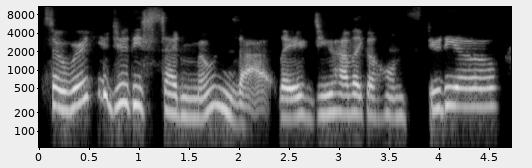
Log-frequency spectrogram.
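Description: A woman's voice: mid-range voice, sing-song, a little mellow, slightly rough, no echo. A woman in her forties, a sex educator, talking enthusiastically in a casual interview and laughing easily. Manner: enthusiastic, upbeat, quick to laugh.

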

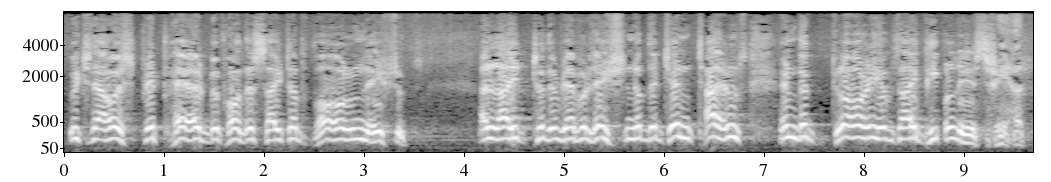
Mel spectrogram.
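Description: A husky, aged holy man declaims with solemn fervor and great slowness. It is 1950s radio drama acting, heard on a dull old recording with faint music behind. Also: high-pitched. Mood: reverent, joyful. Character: aged devout male prophet, solemn and fervent.

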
